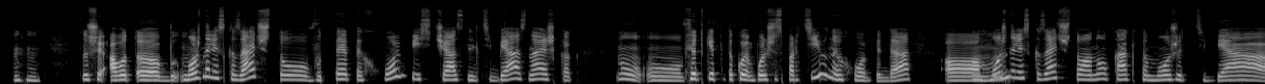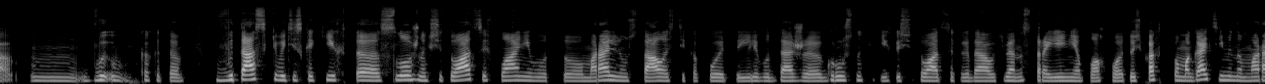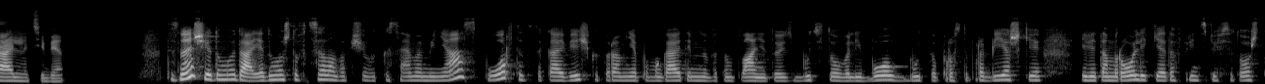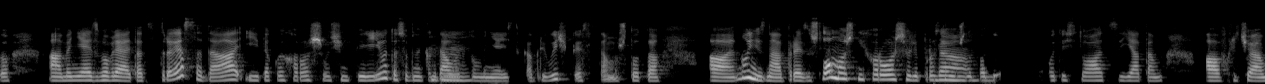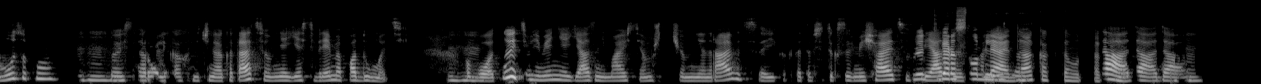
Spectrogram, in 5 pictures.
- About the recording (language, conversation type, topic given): Russian, podcast, Что из ваших детских увлечений осталось с вами до сих пор?
- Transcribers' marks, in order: tapping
